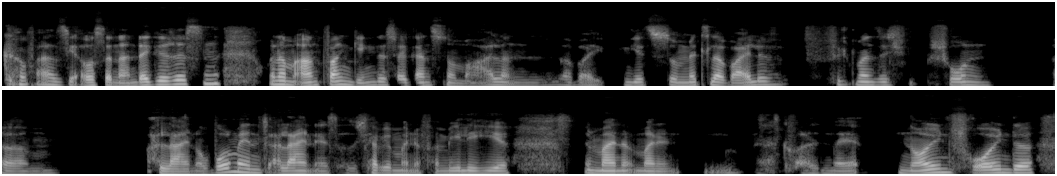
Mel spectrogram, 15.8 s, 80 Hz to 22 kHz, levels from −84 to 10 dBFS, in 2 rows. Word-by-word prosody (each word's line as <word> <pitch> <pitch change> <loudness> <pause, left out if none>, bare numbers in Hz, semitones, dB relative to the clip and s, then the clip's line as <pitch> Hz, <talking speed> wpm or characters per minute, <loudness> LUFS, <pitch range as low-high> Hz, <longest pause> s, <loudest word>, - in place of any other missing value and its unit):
quasi 160 -4 -2
auseinandergerissen 145 - +3 0.4
und 175 - +3
am 170 - +5
Anfang 155 +4 +5
ging 130 +2 -5
das 150 -2 -4
ja 140 - 0
ganz 130 +4 -3
normal 125 +4 -5
an 130 +2 -13
aber 135 - -8 0.2
jetzt 140 0 -2
so 145 - -2
mittlerweile 140 +2 +2
f 160 +1 -15
fühlt 165 -1 -16
man 145 -1 +2
sich 145 0 -8 0.2
schon, 145 -2 -4 0.5
ähm, 120 0 -7 0.7
allein, 115 -1 +1
obwohl 145 +10 +2
man 185 -5 +3
nicht 150 - -7
alleine 125 -1 +2
ist. 120 - -11
Also, 120 - -17
ich 120 - -9
habe 135 0 0
ja - - -2
meine 130 - -6
Familie 125 +1 -3
hier 125 0 -1 0.6
in 140 - -2
meine 125 0 +4
meinen, 120 -2 -2 0.2
hm, 75 - -18 0.3
quasi, 120 - -10
na 120 -1 -7
ja, - - -4 0.3
neuen 145 +6 +3
Freunde, 155 0 +4
135 Hz, 165 wpm, -25 LUFS, 125-150 Hz, 0.7 s, am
